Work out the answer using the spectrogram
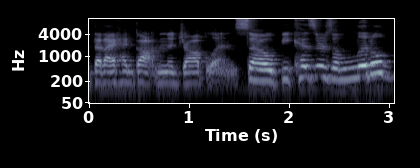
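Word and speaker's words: Jobelan: Everyone told me how to pronounce that correctly on my last video. Clearly pronunciation is a thing with me. And I think that's what everyone was saying, Joblin. So that's what we're going with.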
